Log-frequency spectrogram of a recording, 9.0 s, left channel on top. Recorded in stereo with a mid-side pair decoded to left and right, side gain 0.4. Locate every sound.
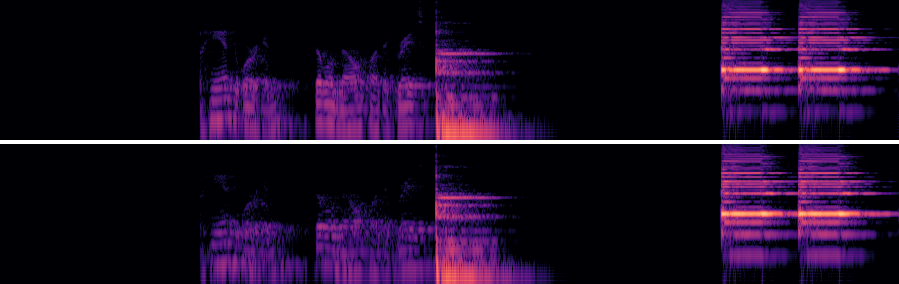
2.0 s a man speaking: 60° left, 1.1 m
4.4 s a thud: 25° right, 1.0 m
7.2 s a fire alarm: 15° right, 3.5 m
